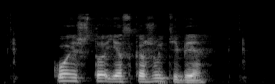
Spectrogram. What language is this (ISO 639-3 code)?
rus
